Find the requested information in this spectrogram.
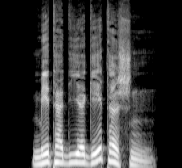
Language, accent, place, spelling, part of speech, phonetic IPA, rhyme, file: German, Germany, Berlin, metadiegetischen, adjective, [ˌmetadieˈɡeːtɪʃn̩], -eːtɪʃn̩, De-metadiegetischen.ogg
- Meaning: inflection of metadiegetisch: 1. strong genitive masculine/neuter singular 2. weak/mixed genitive/dative all-gender singular 3. strong/weak/mixed accusative masculine singular 4. strong dative plural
